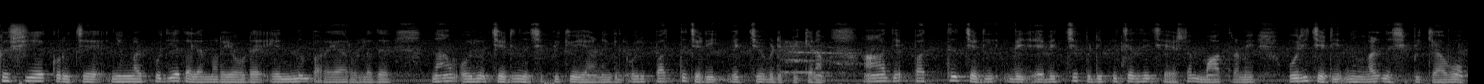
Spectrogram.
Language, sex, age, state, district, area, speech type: Malayalam, female, 60+, Kerala, Palakkad, rural, spontaneous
